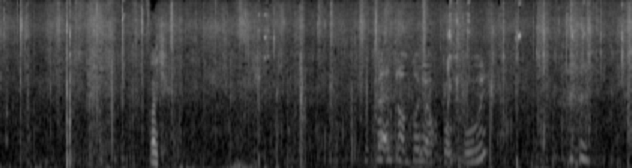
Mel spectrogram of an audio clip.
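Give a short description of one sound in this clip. Hooves crunch on dry leaves.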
